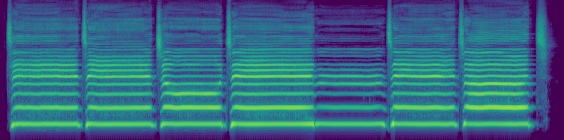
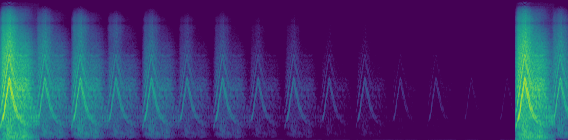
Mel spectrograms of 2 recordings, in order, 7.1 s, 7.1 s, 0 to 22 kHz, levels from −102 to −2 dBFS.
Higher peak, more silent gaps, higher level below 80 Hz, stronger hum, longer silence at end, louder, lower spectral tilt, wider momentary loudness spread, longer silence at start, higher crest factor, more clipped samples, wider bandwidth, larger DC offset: second, -8 dBFS vs 0 dBFS; second, none vs 5.27-5.34 s, 5.74-5.79 s, 6.07-6.25 s; second, under -90 dBFS vs -56 dBFS; neither; first, 0.25 s vs 0 s; second, -19 LUFS vs -16 LUFS; second, 5 dB/octave vs 0 dB/octave; second, 11 LU vs 22 LU; about the same, 0.1 s vs 0 s; second, 14 dB vs 24 dB; neither; about the same, 19.5 kHz vs 18.5 kHz; neither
